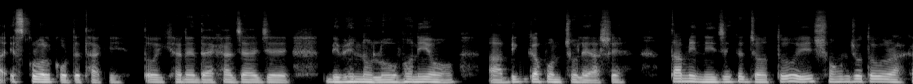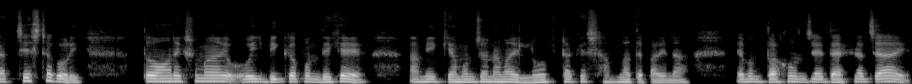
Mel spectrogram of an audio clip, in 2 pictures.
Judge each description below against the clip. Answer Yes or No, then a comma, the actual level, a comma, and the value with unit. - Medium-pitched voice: No, low, 120 Hz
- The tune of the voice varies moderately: No, narrow, 2.3 semitones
